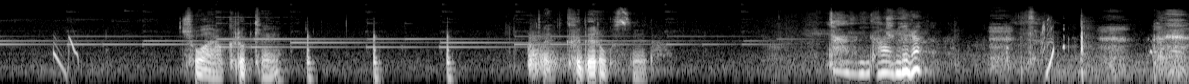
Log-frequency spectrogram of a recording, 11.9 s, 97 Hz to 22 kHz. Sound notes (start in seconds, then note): 4.4 knock knock knock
